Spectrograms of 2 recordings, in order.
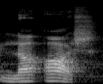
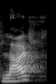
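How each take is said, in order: First: The article and noun are said as separate syllables. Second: The article and noun are joined into one syllable. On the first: The speaker calls it right. "la ash it remain uh, separated" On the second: The speaker calls it wrong. "you cannot link it like"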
